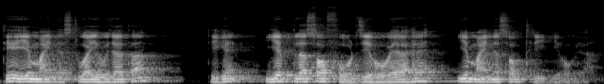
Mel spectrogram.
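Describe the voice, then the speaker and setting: A man with an Indian accent teaching a physics class, explaining step by step, calling students "beta" and slowing down to dictate definitions. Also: medium pitch, a little mellow, echoey room. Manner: slow, spelled-out dictation of definitions. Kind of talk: classroom lecture.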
